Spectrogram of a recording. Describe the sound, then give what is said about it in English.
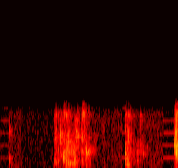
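Wet slurping and gulping of water from a protein-shake-style bottle in three short bursts, ending in a sharp sloshing splash as the water spills down the drinker's face; no one speaks. “I'm basically drinking my water out of a bottle. It's like a protein shake thing, so it just like spills it all down my face.”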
